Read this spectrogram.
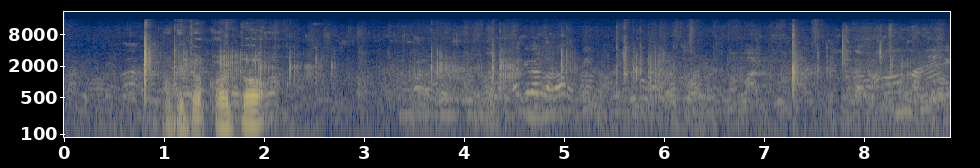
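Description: Boys talk and call out nearby, outdoors.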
